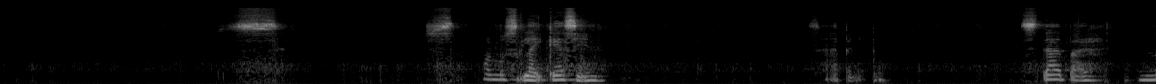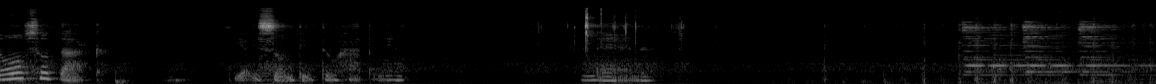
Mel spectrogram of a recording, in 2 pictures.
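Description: A paintbrush strokes softly on canvas.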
